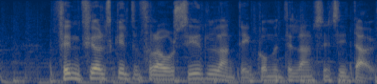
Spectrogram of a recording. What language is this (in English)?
Icelandic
